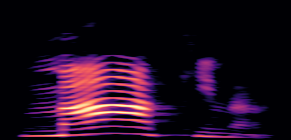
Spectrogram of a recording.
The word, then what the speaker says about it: máquina: primeiro segundo ou terceiro máquina é a primeira sílaba é a mais forte consegue notar ó máquina máquina a primeira sílaba é a mais forte no caso é a antepenúltima o que é isso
